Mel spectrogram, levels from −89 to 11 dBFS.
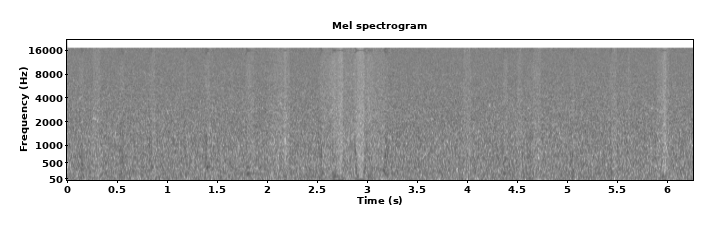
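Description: Throughout, a wrong sample width fault: packed 24-bit audio read as 32-bit samples, so most values mix bytes from neighbouring samples. Dense hiss buries speech running 1.33 times fast and high. A spectrogram shows flat noise over faint harmonics, and the waveform is a near-solid block.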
